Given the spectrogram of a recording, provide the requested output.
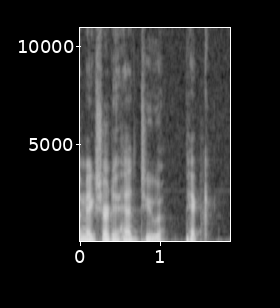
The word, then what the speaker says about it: PIQ: sure to head to pick which is PIQ which I had to look up is that's the way you pronounce it the gallery on May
